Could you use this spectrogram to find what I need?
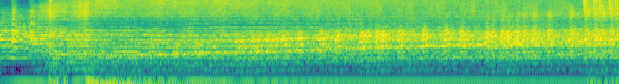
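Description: Dance shoes tap and stamp on a stage floor.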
